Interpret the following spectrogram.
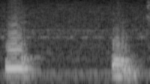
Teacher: और जो कंठ और ओष्ठ यानी कि जो होठों को और जीभ को मिला के बोला जाए वो ओ ओ। क्योंकि जब हम बोलते हैं तो हमारा जो माउथ है या जो मुंह है वो गोले की शेप में कन्वर्ट हो जाता है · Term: कंठोष्ठीय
